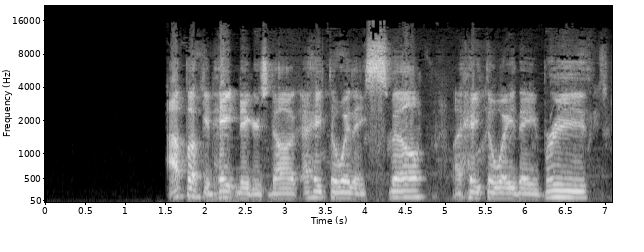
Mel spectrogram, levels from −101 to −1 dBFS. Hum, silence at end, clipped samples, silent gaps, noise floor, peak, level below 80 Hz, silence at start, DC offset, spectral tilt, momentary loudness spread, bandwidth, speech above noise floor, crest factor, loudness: none; 0.05 s; under 0.1%; none; -86 dBFS; 0 dBFS; -56 dBFS; 1.55 s; under 0.1%; -2.5 dB/octave; 9 LU; 16 kHz; 69 dB; 18 dB; -15 LUFS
